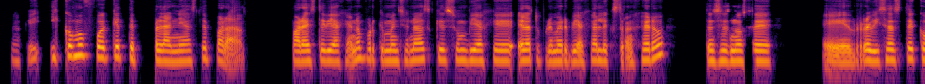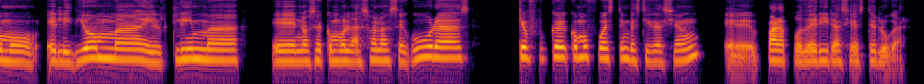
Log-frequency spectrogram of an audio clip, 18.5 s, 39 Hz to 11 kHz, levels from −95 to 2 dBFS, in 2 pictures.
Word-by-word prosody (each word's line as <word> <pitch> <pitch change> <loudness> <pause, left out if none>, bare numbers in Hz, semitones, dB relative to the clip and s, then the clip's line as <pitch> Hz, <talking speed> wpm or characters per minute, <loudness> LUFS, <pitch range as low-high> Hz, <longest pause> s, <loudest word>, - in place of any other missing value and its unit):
Okey, 185 +4 -13
¿y 230 - -7
cómo 260 +3 +3
fue 235 -4 +2
que 240 -1 +2
te 225 -3 -2
planeaste 185 +3 -1
para - - -2 0.5
para 180 0 +5
este 185 +1 0
viaje? 185 0 0
¿No?, 215 +1 -1
porque 195 -2 -5
mencionabas 185 +2 -1
que 200 - -3
es 195 - +2
un 195 - -1
viaje, 190 -1 0
era 195 0 +4
tu 190 - -15
primer 180 0 -1
viaje 185 +1 -2
al 190 -1 +1
extranjero, 215 +8 0 0.3
entonces 185 0 -2
no 185 0 +3
sé, 180 -1 +1 0.5
eh, 85 -1 +1
¿revisaste 200 +2 +1
como 175 -5 0
el 175 -2 0
idioma 205 +2 +3
y 175 - 0
el 165 -1 -6
clima, 200 -1 +1 0.3
eh, 180 0 +1
no 185 +1 0
sé, 190 -1 -3
como 185 0 0
las 175 -2 -2
zonas 195 +1 -2
seguras? 225 +5 +2 0.5
¿Qué 235 - +6
fu 215 -2 -13
qué 235 0 +6
cómo 235 0 +1
fue 220 -2 0
esta 215 0 -6
investigación?, 190 - -3 0.2
eh, - - -4
para 190 -1 +7
poder 90 0 -2
ir 95 0 -2
hacia 90 0 -5
este 90 - -6
lugar. - - -6
195 Hz, 180 wpm, -22 LUFS, 180-215 Hz, 0.5 s, para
